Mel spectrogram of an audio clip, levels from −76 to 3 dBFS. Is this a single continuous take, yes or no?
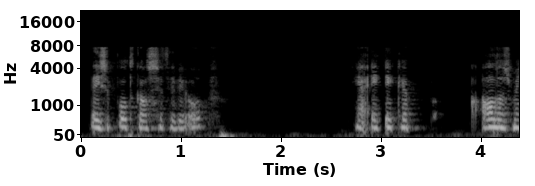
no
